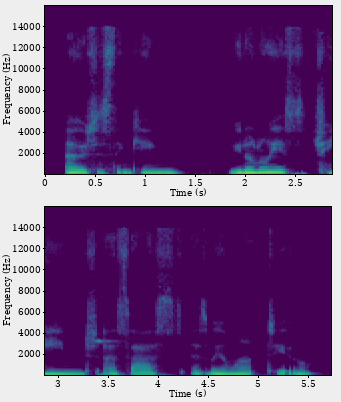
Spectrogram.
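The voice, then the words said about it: Stuffy-nosed, slightly scratchy voice. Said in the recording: “My nose is a bit stuffy ... my nose is a tad stuffy, so if I sound weird ... my voice is a tad scratchy”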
